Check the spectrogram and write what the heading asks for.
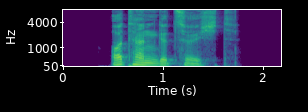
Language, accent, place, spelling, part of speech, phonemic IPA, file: German, Germany, Berlin, Otterngezücht, noun, /ˈɔtɐnɡəˌtsʏçt/, De-Otterngezücht.ogg
- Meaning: brood of vipers; generation of vipers; address used by Jesus for the Pharisees and Sadducees (three times in Matthew), and by John the Baptist for the unregenerate Jews (Luke 3:7)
